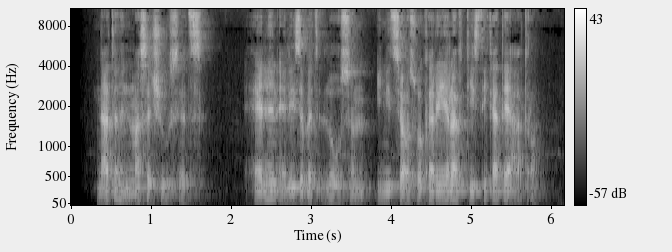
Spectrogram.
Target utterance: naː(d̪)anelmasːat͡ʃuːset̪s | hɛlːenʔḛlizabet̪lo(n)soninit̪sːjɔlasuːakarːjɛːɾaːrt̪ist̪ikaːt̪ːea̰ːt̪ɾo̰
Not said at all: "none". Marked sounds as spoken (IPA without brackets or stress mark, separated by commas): t̪, none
